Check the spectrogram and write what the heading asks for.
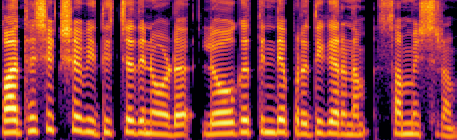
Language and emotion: Malayalam, neutral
